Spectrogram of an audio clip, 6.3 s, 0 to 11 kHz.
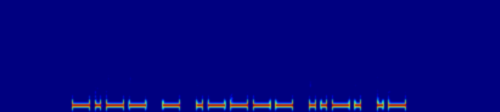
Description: Morse code, heard as a keyed tone, about 17 wpm, 700 Hz. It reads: YT1FA
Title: DXCC-100 Call Signs - 5 Characters - 17wpm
